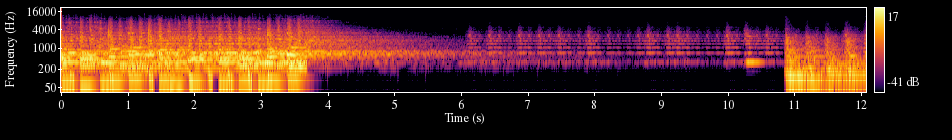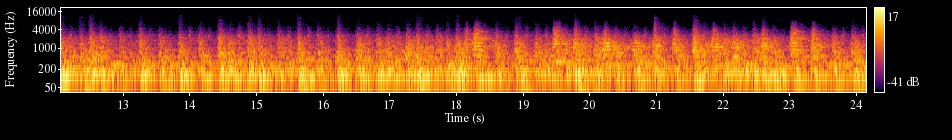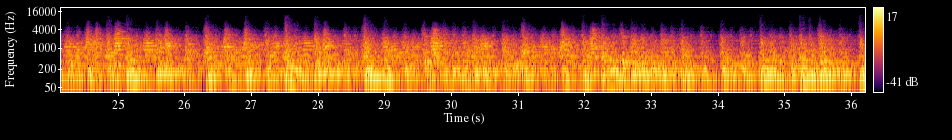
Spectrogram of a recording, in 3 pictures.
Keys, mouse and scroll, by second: 2.2-4.2 drag, 4.9-9.5 drag, 11.5-14.5 drag, 20.7 click, 26.0-36.2 drag.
